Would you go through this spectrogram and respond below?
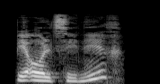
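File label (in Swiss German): "alt", Alsatian; medecine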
